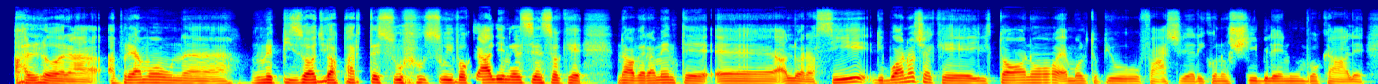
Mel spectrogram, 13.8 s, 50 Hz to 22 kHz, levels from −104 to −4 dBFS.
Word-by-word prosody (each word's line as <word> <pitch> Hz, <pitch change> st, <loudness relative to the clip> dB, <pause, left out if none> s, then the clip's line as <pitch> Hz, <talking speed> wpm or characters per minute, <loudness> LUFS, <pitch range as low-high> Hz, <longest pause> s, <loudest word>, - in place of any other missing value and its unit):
Allora, 110 Hz, -7 st, +1 dB
apriamo 135 Hz, +4 st, +1 dB
un 110 Hz, -4 st, -3 dB, 0.2 s
un 130 Hz, +2 st, 0 dB
episodio 135 Hz, +3 st, +4 dB
a 130 Hz, -, +3 dB
parte 145 Hz, +3 st, 0 dB
su 140 Hz, -1 st, +1 dB, 0.2 s
sui 135 Hz, +2 st, +1 dB
vocali 140 Hz, +3 st, +4 dB
nel 135 Hz, -1 st, +4 dB
senso 130 Hz, -1 st, +2 dB
che, 115 Hz, -1 st, 0 dB, 0.3 s
no 120 Hz, 0 st, +3 dB
veramente, 115 Hz, -2 st, 0 dB
ehm, 105 Hz, -1 st, -1 dB
allora 105 Hz, -2 st, -1 dB
sì 150 Hz, -, +2 dB
di 120 Hz, -1 st, -4 dB
buono 145 Hz, +10 st, +2 dB
c'è 165 Hz, -6 st, -3 dB
che 125 Hz, -, -4 dB
il 110 Hz, -2 st, -1 dB
tono 130 Hz, +2 st, 0 dB
è 100 Hz, -, -1 dB
molto 110 Hz, 0 st, -5 dB
più 105 Hz, -2 st, -4 dB
facile, 100 Hz, +2 st, -7 dB
riconoscibile 105 Hz, +2 st, -3 dB
in 105 Hz, 0 st, -3 dB
un 105 Hz, -1 st, -4 dB
vocale. 95 Hz, -2 st, -6 dB
115 Hz, 140 wpm, -21 LUFS, 105-135 Hz, 0.3 s, episodio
